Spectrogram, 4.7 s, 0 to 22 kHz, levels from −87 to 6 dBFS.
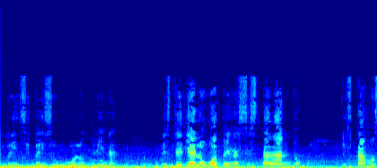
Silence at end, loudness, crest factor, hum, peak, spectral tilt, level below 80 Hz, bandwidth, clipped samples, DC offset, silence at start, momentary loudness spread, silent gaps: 0 s; -32 LUFS; 18 dB; none; -14 dBFS; -7.5 dB/octave; -42 dBFS; 12.5 kHz; under 0.1%; under 0.1%; 0 s; 10 LU; none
